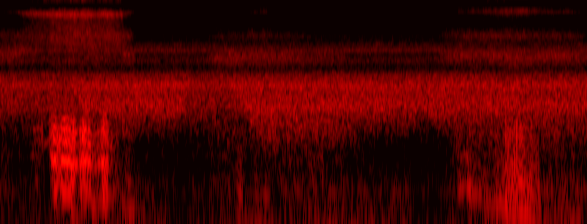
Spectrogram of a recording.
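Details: Sleeping pug dog snoring: two low, rough, snorting breaths about four and a half seconds apart, the first louder and longer, over a steady background hiss.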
